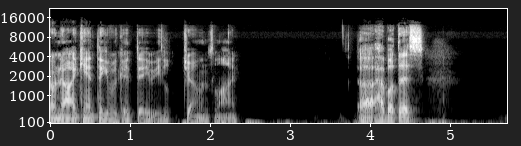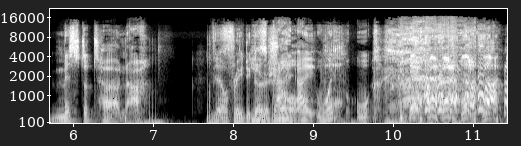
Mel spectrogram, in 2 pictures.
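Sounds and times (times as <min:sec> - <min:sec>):
speech: 0:00.0 - 0:02.4, 0:03.8 - 0:05.0, 0:05.7 - 0:11.4
person making throaty pig-like snorts and grunts: 0:08.3 - 0:09.5
laughter: 0:09.8 - 0:11.4.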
